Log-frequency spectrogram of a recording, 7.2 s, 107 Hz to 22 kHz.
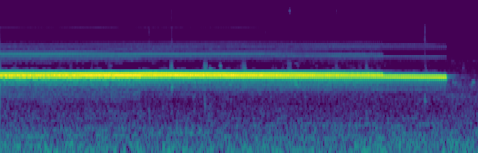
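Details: A toad at a wildlife pond at night during spring mating in April 2019 gives a long, steady, high trill that holds one pitch for several seconds before stopping.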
